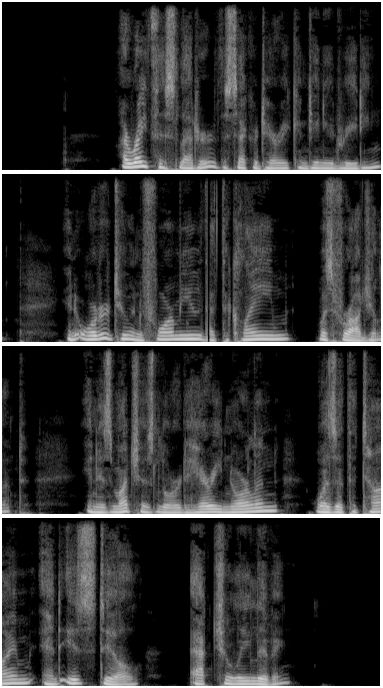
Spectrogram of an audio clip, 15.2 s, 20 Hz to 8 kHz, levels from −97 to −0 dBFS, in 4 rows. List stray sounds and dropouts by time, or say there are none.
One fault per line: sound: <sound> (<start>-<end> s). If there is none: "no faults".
sound: dropout (5.8-5.9 s)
